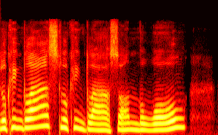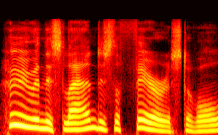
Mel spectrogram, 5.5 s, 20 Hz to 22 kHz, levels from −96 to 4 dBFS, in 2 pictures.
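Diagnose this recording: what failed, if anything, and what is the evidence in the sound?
Nothing failed: no stage from the analogue input through conversion, processing, transport and playback leaves any audible trace of a fault anywhere in the speech.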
